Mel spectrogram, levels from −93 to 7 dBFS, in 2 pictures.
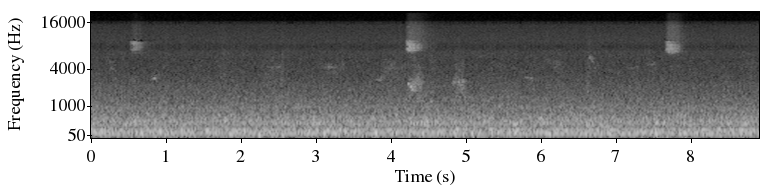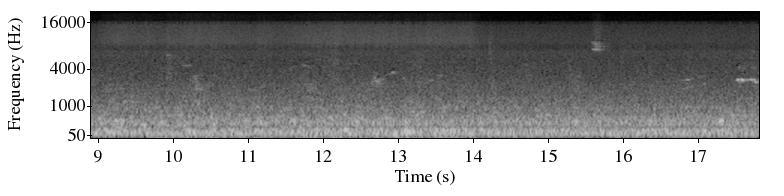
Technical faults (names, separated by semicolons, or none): none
